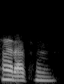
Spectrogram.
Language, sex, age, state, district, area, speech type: Bengali, female, 45-60, West Bengal, Nadia, rural, conversation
